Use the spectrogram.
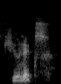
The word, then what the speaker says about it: QNX: And I guess newer guys like me here tend to pronounce it as QNX, but you hear some of the old timers here sometimes pronounce it both as QNX, like Unix, as well as QNX.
